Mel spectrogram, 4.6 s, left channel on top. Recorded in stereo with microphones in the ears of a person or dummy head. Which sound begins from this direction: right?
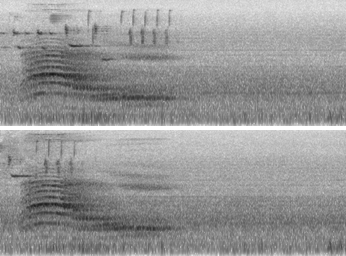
A cat meowing, at 0.3 s.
